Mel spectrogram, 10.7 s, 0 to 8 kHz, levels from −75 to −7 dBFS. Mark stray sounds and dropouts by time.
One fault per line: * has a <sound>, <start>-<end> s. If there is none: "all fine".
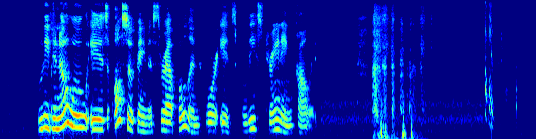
* has a laugh, 7.1-8.7 s
* has a chirp, 9.7-9.9 s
